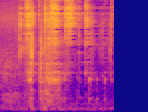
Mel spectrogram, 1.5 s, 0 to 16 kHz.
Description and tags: To transform chains into something else.
Recorded with a Tascam Dr100 in Santa Cruz.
